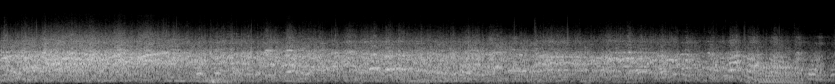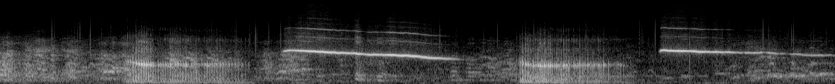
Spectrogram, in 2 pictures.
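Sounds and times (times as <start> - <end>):
laughter: 0.0 - 16.6
rough snore-like breath: 7.4 - 8.2, 9.6 - 10.9, 13.5 - 14.8
long slowly falling whistles: 11.2 - 13.0, 14.9 - 16.6.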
